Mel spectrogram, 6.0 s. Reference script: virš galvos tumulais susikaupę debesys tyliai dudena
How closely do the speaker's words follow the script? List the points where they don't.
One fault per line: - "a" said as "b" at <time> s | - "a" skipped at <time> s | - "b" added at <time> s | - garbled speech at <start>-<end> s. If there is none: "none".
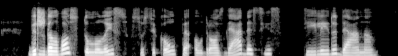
- "audros" added at 3.0 s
